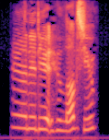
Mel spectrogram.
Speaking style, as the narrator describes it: Ray says with a yawn

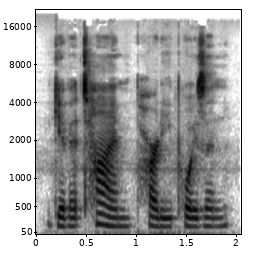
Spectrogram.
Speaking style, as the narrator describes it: Mikey told him softly

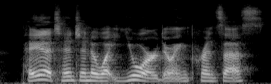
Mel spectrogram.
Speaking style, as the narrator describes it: grumbling

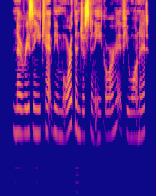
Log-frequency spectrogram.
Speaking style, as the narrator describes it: Gerard murmured sympathetically

